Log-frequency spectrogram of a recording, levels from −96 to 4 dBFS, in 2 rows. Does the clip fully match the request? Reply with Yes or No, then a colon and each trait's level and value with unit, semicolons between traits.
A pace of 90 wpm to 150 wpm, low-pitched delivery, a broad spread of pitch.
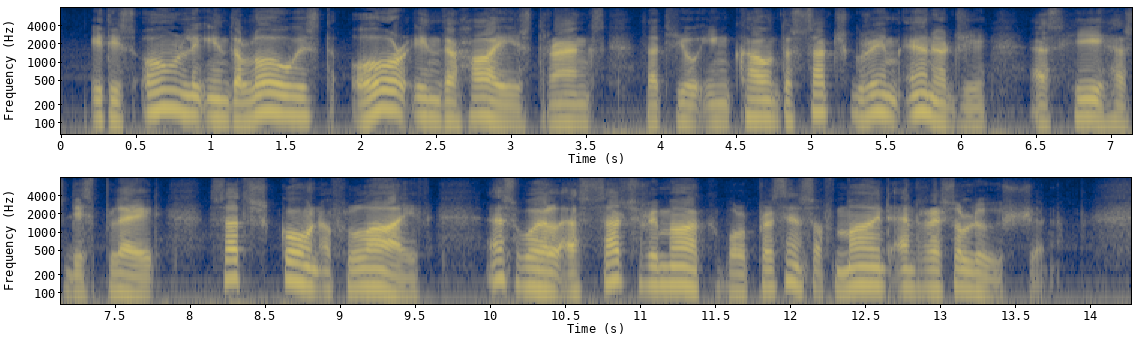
No: average, 145 wpm; low, 120 Hz; average, 4.6 semitones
